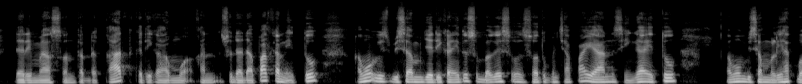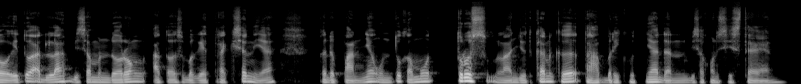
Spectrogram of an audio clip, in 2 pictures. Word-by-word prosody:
dari 100 -1 +1
milestone 95 0 -2
terdekat, 90 -2 -1
ketika 95 -1 -3
kamu 95 0 -4
akan 95 0 -6
sudah 100 -4 0
dapatkan 145 - +3
itu, 150 - +1 0.4
kamu 150 +6 +3
bis 130 - -4
bisa 115 +1 +3
menjadikan 110 -1 +3
itu 155 - +1
sebagai 115 0 +2
su 120 -1 -3
suatu 110 0 -1
pencapaian, 115 +2 +1
sehingga 105 +6 +1
itu 150 +7 +2 0.5
kamu 125 +5 +3
bisa 115 0 +2
melihat 110 +4 +2
bahwa 100 -2 +4
itu 100 - 0
adalah 110 +3 +2
bisa 105 -3 -2
mendorong 105 +5 +1
atau 100 0 -4
sebagai 95 -2 -3
traction, 115 +6 -2
ya, 100 +4 -4 0.4
ke - - -3
depannya 90 +8 -1
untuk 100 +6 -3
kamu 120 +6 +1 0.3
terus 160 -1 +8
melanjutkan 95 +4 -1
ke 125 +2 +4
tahap 95 0 -1
berikutnya 105 +3 -1
dan 95 0 -3
bisa 95 +2 -7
konsisten. 90 0 -5
105 Hz, 165 wpm, -23 LUFS, 95-120 Hz, 0.5 s, terus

